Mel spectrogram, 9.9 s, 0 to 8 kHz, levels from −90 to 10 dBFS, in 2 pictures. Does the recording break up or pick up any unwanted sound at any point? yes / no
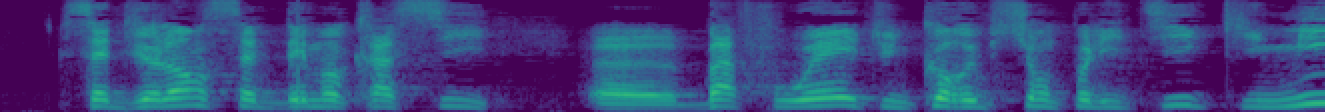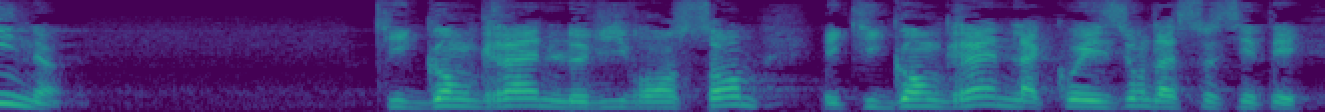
no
